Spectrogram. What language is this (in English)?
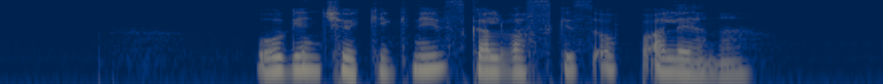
Norwegian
